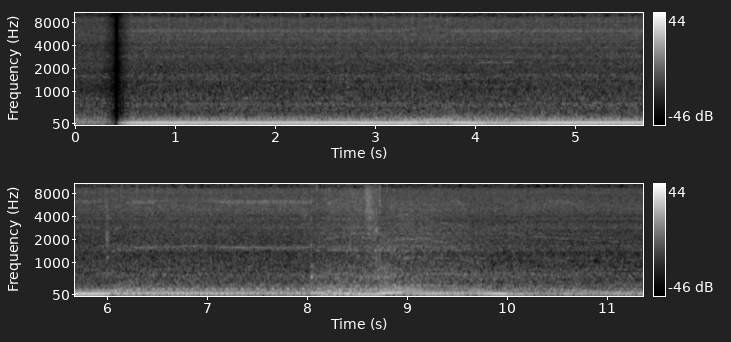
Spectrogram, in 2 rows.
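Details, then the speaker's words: 5.3 V8 truck cold start after fixing a broken exhaust manifold bolt with a manifold clamp: strong, even idle with no ticking or puffing at the rear manifold; exhaust leak gone. "anyways like i said from inside the truck i can't hear the exhaust leak at all"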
